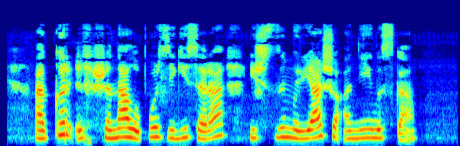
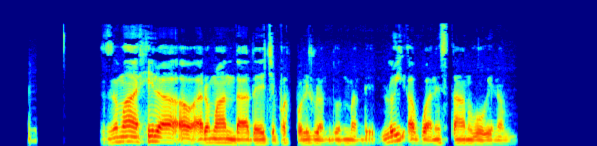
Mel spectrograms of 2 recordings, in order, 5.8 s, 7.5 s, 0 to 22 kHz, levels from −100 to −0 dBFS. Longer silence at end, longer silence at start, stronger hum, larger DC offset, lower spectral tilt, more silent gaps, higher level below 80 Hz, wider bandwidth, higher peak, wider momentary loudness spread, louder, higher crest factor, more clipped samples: second, 0.55 s vs 1.1 s; second, 0.15 s vs 0.35 s; neither; neither; second, -4 dB/octave vs -7 dB/octave; second, none vs 0.48-1.25 s, 3.65-3.70 s; second, -74 dBFS vs -52 dBFS; about the same, 11.5 kHz vs 11.5 kHz; about the same, -4 dBFS vs -2 dBFS; about the same, 10 LU vs 10 LU; second, -22 LUFS vs -17 LUFS; about the same, 18 dB vs 18 dB; neither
